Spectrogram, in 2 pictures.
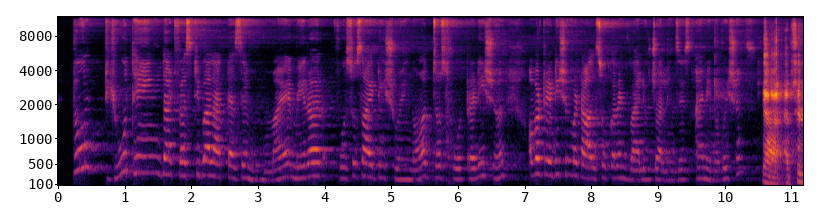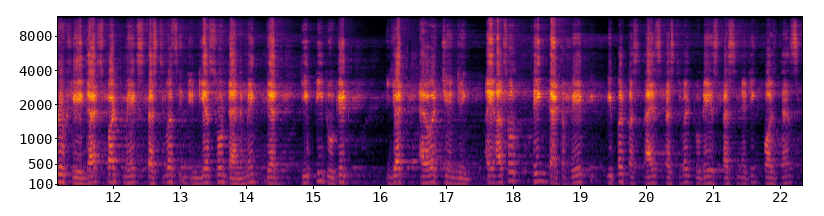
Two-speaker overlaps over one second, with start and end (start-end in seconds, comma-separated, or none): none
